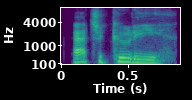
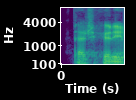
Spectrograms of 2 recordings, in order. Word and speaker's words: Pachacuti: Pachacuti. Pachacuti, nice.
